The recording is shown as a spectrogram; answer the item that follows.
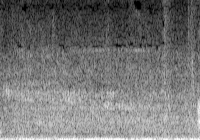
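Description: Steady outdoor background noise: a low rumble with a fainter hiss above it, no single event standing out.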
